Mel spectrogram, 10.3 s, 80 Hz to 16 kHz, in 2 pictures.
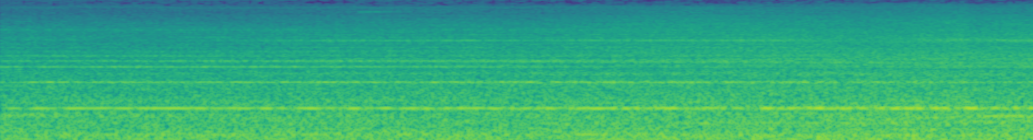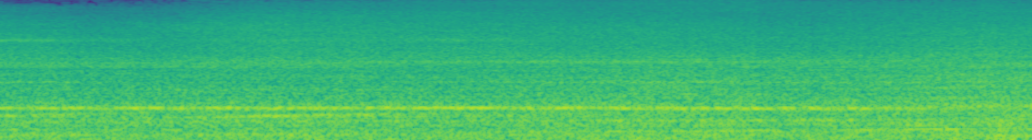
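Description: Taiwan Railway EMU700 electric multiple unit pulling in alongside the platform, its running noise growing louder as it comes close. A steady high-pitched electrical whine sounds throughout.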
